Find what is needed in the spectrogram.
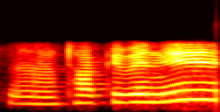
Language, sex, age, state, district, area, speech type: Odia, female, 30-45, Odisha, Kendujhar, urban, conversation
